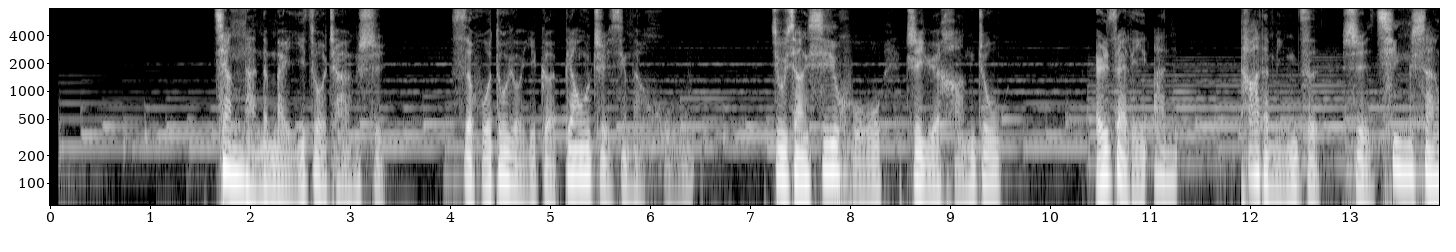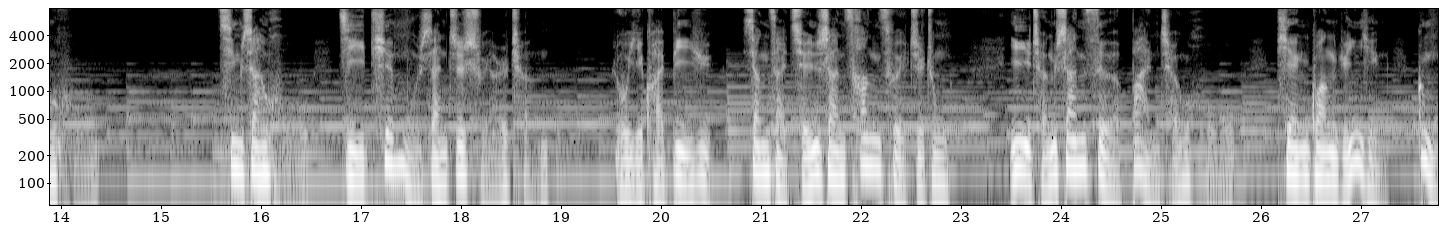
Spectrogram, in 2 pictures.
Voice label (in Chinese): 男 宣传; 临安区青山湖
